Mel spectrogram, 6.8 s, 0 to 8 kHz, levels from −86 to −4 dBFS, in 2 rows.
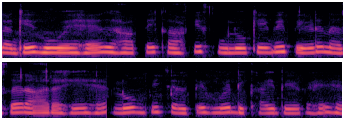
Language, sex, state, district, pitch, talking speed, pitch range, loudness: Hindi, female, Maharashtra, Aurangabad, 205 Hz, 195 wpm, 195-215 Hz, -36 LUFS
